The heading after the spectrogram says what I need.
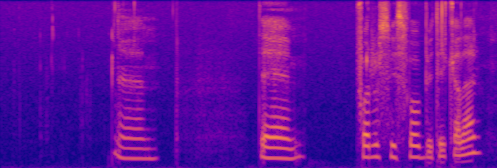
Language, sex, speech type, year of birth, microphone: Norwegian, female, spontaneous, 1991, Sennheiser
